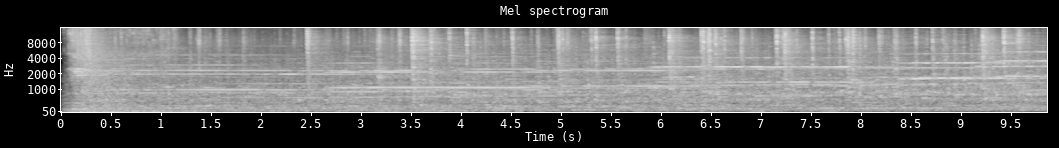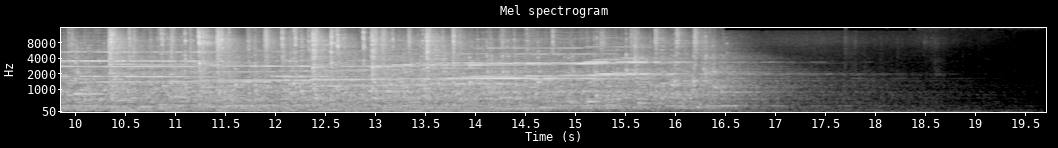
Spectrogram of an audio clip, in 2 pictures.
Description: Mx Stinger

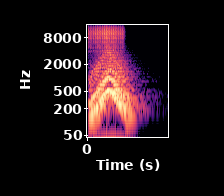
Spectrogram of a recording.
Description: Web Swing; Spider-Man vs Doc Ock

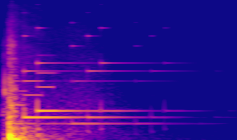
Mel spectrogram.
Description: Critter Dying; Ellen's Garden Restoration; android

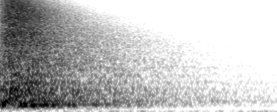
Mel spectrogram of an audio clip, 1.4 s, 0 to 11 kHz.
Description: Snare; Torchlight III; PS4

